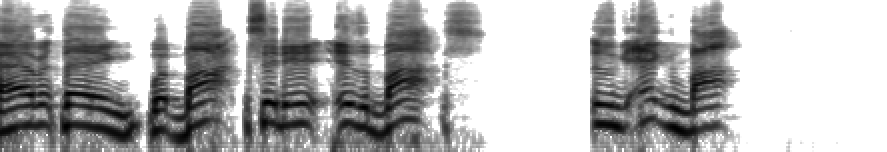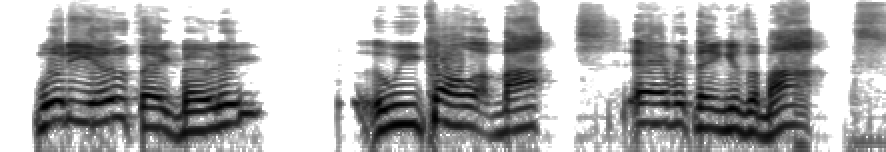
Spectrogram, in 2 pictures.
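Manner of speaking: earnest, heroic movie-character voice. Riffing a skit about a brand, doing a Forrest Gump impression. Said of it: "Have a whole goddamn Forrest Gump episode".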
